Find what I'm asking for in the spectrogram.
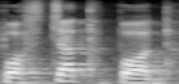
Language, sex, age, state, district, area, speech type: Bengali, male, 45-60, West Bengal, Paschim Bardhaman, rural, read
